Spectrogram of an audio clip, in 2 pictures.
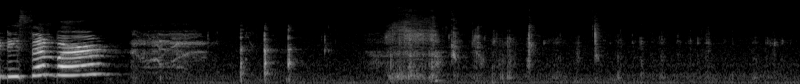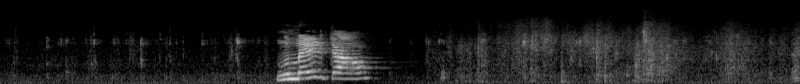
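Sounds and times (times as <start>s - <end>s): wet chewing and smacking: 4.3s - 10.8s, 11.8s - 16.0s.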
